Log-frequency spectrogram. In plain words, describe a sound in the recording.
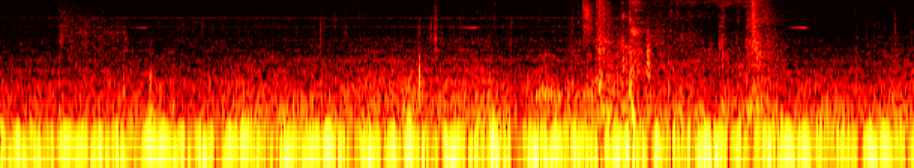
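A motion tracker gives short high beeps.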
